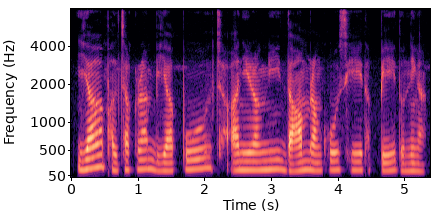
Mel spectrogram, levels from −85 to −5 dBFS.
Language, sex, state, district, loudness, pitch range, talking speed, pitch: Garo, male, Meghalaya, West Garo Hills, -22 LUFS, 140-165 Hz, 90 wpm, 150 Hz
